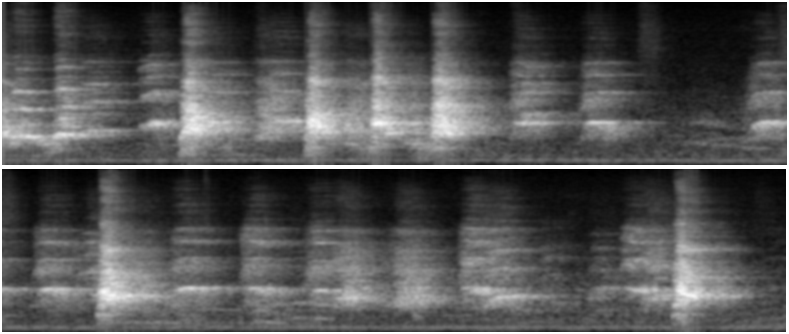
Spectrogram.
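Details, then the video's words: Several Cavalier King Charles Spaniel puppies, Robin's litter, on an indoor livestream: squeaky, harmonic yelps and piercing barks in quick clusters, a brief pause near the midpoint, then more whiny yips and one loud final bark. "Cavalier Puppy Live Stream: Robin's Puppies"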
